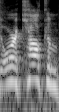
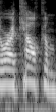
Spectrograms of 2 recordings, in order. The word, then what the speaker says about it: Orichalcum: Anyway, I've been informed many times by the internet that it is Orichalcum Plus. It's like a Greek K, like Kerberos. It's Orichalcum Plus.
